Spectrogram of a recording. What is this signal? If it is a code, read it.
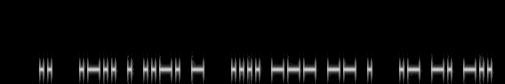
Morse code, heard as a keyed tone, about 30 wpm, 700 Hz. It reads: I LEFT HOME AND
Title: Sentences from Top 1000 Words - Review Part 3 - 30wpm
